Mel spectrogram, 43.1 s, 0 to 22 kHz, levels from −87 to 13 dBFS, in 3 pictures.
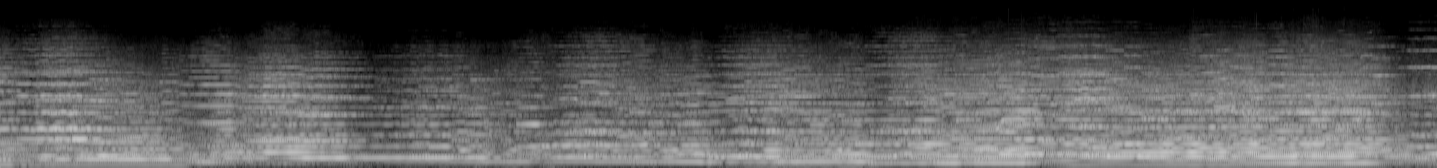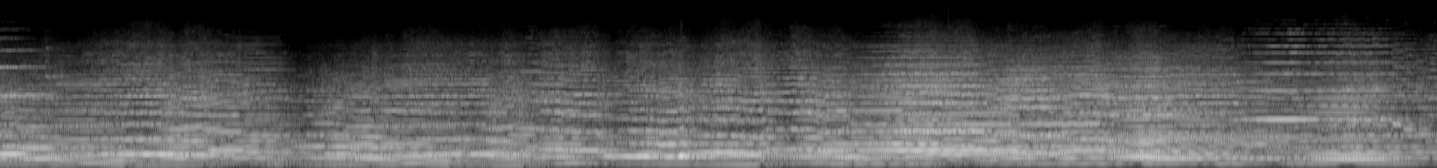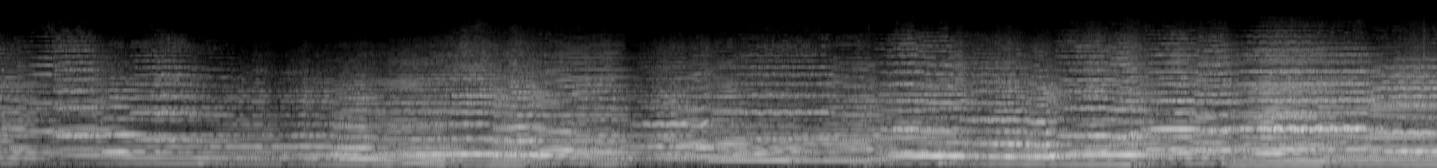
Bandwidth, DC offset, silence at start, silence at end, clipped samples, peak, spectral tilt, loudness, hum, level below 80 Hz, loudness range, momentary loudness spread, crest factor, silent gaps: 10 kHz; under 0.1%; 0 s; 0 s; under 0.1%; 0 dBFS; -6 dB/octave; -18 LUFS; none; -60 dBFS; 8 LU; 12 LU; 16 dB; none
